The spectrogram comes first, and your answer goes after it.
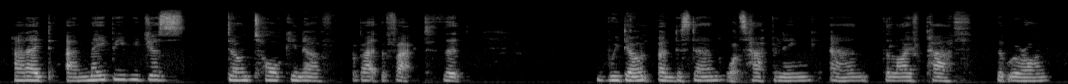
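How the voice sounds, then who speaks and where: A woman at medium pitch speaks very slowly in a flat monotone, leaving long, frequent pauses. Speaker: author and cartoonist. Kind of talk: casual talk to camera.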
